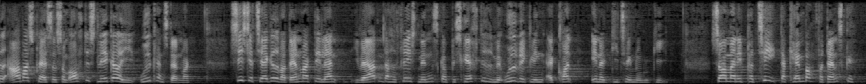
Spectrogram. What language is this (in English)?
Danish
